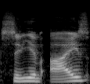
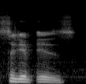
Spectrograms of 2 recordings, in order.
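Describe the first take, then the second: First: The last word has a long 'eye' sound. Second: The last word has a short 'i' sound. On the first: The speaker calls it wrong. "City of Eyes sounds dumb" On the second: The speaker calls it right. "I've always said City of Is"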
